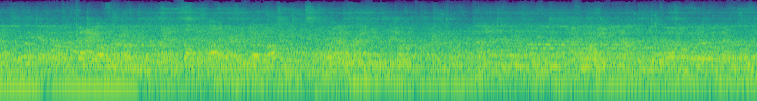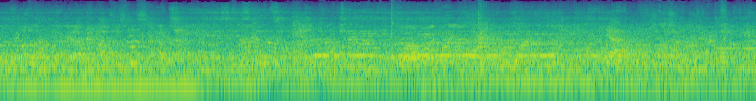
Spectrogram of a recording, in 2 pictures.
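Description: A crowd of men and women chat at once in a large echoing hall.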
